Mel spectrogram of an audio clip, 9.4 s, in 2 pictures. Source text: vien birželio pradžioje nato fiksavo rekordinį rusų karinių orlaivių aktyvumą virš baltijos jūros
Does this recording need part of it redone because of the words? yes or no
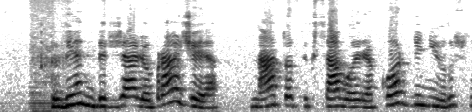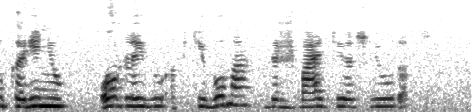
no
